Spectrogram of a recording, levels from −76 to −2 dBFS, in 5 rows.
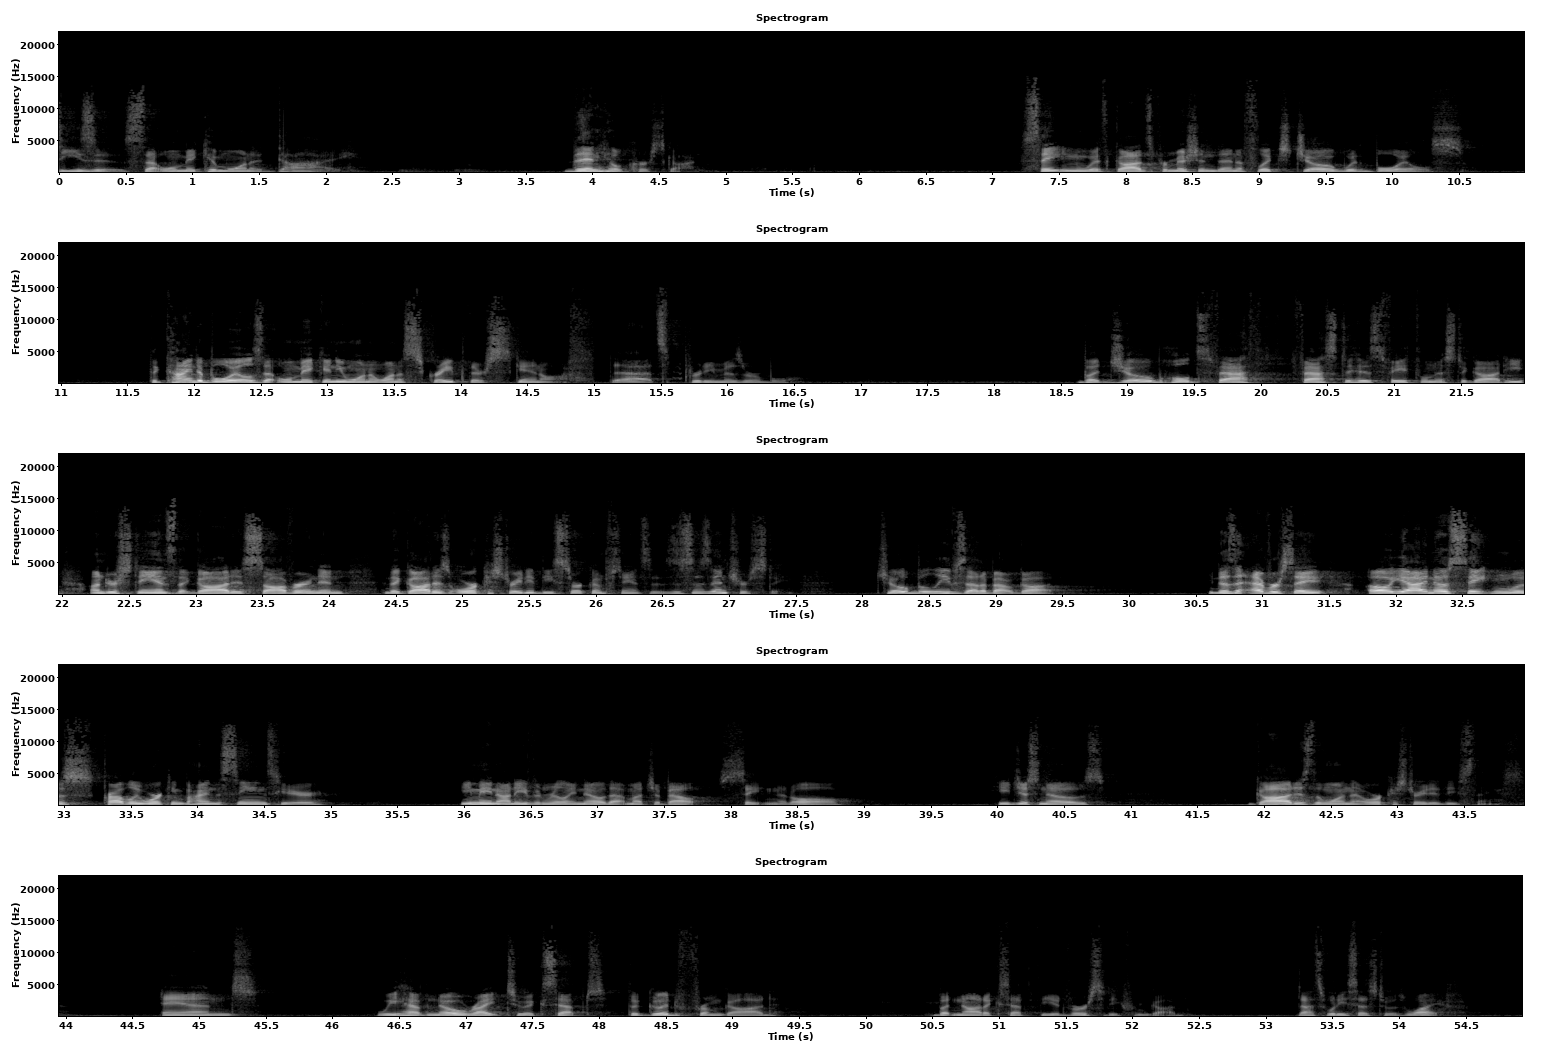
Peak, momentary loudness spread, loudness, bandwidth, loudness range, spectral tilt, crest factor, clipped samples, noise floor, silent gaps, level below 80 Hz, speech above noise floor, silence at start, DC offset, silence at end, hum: -8 dBFS; 18 LU; -28 LUFS; 14.5 kHz; 13 LU; -6 dB/octave; 22 dB; under 0.1%; -68 dBFS; none; -64 dBFS; 40 dB; 0 s; under 0.1%; 0.65 s; none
